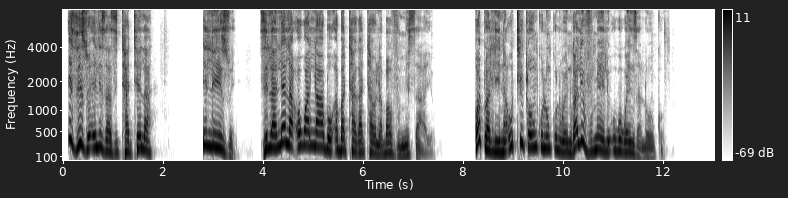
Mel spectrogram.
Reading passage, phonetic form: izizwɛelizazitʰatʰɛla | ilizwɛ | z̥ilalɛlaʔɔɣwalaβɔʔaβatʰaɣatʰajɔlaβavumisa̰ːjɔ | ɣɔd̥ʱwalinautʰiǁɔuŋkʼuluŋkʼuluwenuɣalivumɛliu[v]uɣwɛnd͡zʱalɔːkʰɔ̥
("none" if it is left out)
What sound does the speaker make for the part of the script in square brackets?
ɣ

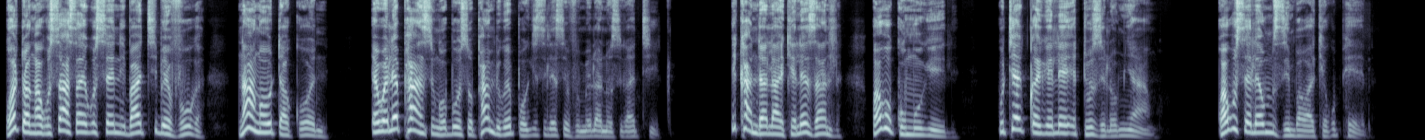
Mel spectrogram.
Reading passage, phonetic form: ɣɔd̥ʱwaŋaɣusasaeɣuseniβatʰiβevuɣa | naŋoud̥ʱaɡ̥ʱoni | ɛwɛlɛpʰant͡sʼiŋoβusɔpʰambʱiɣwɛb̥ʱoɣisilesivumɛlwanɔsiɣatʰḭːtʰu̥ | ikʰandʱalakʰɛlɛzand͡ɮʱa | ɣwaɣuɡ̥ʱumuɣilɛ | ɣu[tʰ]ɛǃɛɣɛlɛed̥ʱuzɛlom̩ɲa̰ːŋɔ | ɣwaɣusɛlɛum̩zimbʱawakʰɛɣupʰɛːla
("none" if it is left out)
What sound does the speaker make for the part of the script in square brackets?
tʰ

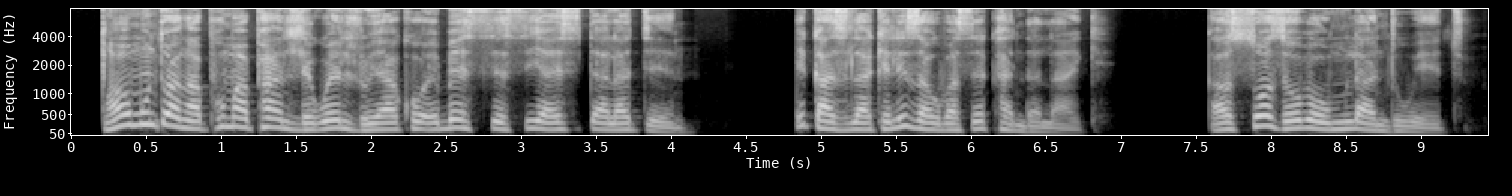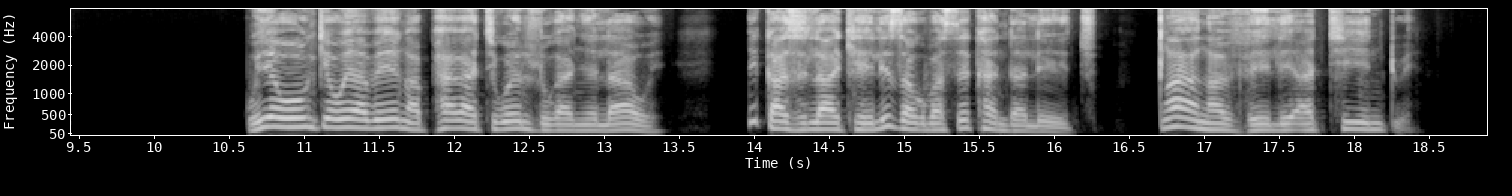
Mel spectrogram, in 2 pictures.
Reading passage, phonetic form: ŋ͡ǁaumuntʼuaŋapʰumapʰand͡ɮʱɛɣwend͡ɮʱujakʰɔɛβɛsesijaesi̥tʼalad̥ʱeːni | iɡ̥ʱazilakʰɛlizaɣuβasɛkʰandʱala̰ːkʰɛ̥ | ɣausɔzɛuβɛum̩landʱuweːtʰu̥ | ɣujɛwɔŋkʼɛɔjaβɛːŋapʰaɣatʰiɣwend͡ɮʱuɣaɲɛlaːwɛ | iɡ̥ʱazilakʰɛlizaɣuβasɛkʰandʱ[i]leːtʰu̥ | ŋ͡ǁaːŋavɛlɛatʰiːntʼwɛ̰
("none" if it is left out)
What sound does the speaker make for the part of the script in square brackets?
a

